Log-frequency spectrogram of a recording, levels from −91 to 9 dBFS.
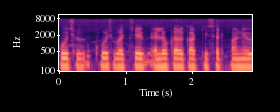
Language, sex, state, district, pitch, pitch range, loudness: Hindi, male, Jharkhand, Deoghar, 140 Hz, 135-145 Hz, -15 LUFS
